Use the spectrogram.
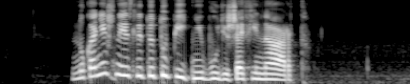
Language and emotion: Russian, angry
